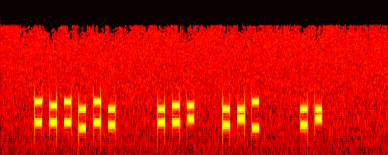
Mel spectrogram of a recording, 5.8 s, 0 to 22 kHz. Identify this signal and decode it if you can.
DTMF, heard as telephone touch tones, dialled by machine, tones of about 110 ms. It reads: 989194 780 4*3 4*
